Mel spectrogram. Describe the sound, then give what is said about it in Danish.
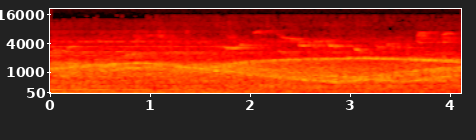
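Police car sirens wail in slow rising and falling sweeps over a constant wash of street and traffic noise, with no one speaking: police cars already in the area responding to a call on a long villa road in Amager, Denmark. “de første sirener kom ganske kort tid efter for politibiler, der allerede var i området.”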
